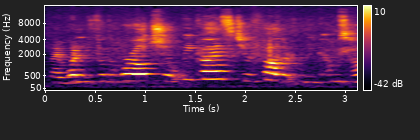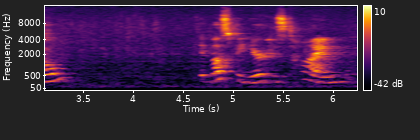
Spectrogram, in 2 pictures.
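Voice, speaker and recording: An actress playing a gentle, sorrowing mother in a live radio drama, restrained in manner. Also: high voice, normal speed, close to an everyday voice. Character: Mrs. Cratchit, gentle sorrowing mother hiding tears. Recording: echoey live stage, distant mic, faint noise.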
